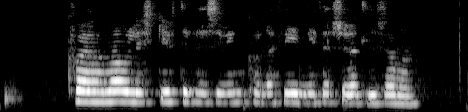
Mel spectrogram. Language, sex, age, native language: Icelandic, male, 13, Icelandic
